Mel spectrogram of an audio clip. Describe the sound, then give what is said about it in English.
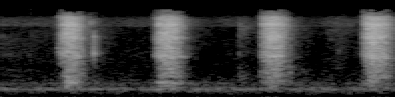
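Four short, forceful exhale bursts from a breathing exercise come in an even rhythm about half a second apart, each a quick airy puff, fairly faint and with no talking. “So basically, you're supposed to exhale in like short bursts and inhale in very tiny micro inhalations. So it kind of sounds like this.”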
